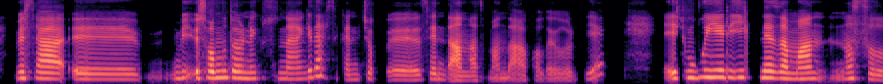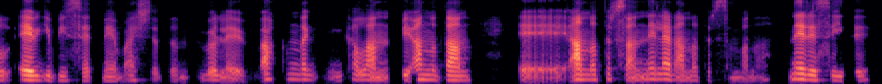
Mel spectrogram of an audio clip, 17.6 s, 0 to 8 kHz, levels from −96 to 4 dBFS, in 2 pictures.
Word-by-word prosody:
Mesela, 215 -2 +6
eee, 185 -1 -2
bir 240 -4 -2
somut 235 +1 +5
örnek 220 -2 +2
üstünden 200 -3 -5
gidersek, 295 -1 -3
hani, 180 0 -10
çok, 205 -2 -9
eee, 165 0 -3
senin 190 +1 -6
de - - -1
anlatman 150 - -2
daha - - -5
kolay - - -15
olur 75 0 -14
diye. 335 - -9 0.6
Eee, - - +4
şimdi 240 -1 +2
bu 260 - +1
yeri 255 -1 +6
ilk 250 +1 -1
ne 240 -1 +7
zaman, 210 0 +4
nasıl 210 -8 -6
ev 160 -1 +8
gibi 155 -1 -12
hissetmeye 145 -1 -13
başladın? 170 +9 -17
Böyle - - -8
aklında 185 -1 -6 0.4
kalan 85 -1 -5
bir - - -4
anıdan, 160 -3 0 0.5
eee, - - -6
anlatırsan 180 +1 +1
neler 190 -2 -1
anlatırsın 155 +10 -11
bana? 175 - -23 0.2
Neresiydi? 160 -5 -2
195 Hz, 135 wpm, -23 LUFS, 170-235 Hz, 0.6 s, ev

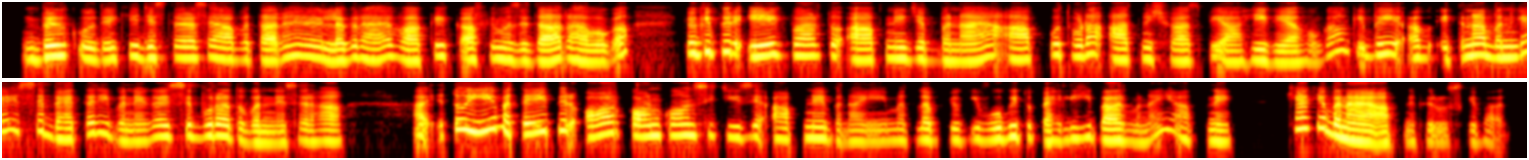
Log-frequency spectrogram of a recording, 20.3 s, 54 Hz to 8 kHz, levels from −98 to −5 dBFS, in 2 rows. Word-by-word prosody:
बिल्कुल। 225 +2 +4
देखिए 195 +5 -4
जिस 210 -1 -3
तरह 210 -1 0
से 205 +2 -7
आप 195 -2 +1
बता 185 -1 +1
रहे 235 +2 -2
हैं 215 - -1
लग 175 +2 0
रहा 195 -4 -1
है 225 - -1
वाक़ई 175 +2 +1
काफ़ी 205 -3 -2
मज़ेदार 175 -1 +3
रहा 190 -3 0
होगा। 160 +9 0 0.4
क्योंकि 280 +2 +4
फ़िर 310 -2 0
एक 240 +1 +4
बार 240 0 +3
तो 240 - 0 0.2
आपने 200 +3 +1
जब 195 -2 -6
बनाया 170 0 0 0.2
आपको 190 +6 0
थोड़ा 250 +2 -1
आत्मविश्वास 185 -5 -2
भी - - -5
आ 160 - 0
ही 175 +2 -2
गया 155 -2 -1
होगा 260 - -8
कि - - -6
भई 260 +3 0
अब 215 -4 -3
इतना 230 +6 +3
बन 215 -2 0
गया 285 - -3
इससे 325 -1 -6
बेहतर 195 +9 -2
ही 280 - -4
बनेगा 170 +1 -6
इससे 230 +1 -1
बुरा 240 +1 +4
तो 185 - -8
बनने 155 -1 -5
से 175 +3 -8
रहा। 165 0 -3 0.5
अ, - - +2 0.2
तो 360 - +4
ये 325 +1 +7
बताइए 280 +1 +3
फ़िर 335 - 0
और 260 +6 +4
कौन-कौन 245 +1 +2
सी 245 0 -6
चीज़ें 225 -1 -8
आपने 205 +1 -3
बनाई? 165 -2 -11
मतलब 180 +1 -6
क्योंकि 185 0 -10
वो 190 +1 -2
भी 230 +3 0
तो 220 -1 -11
पहली 170 +3 -5
ही 225 - -7
बार 180 0 +6
बनाई 255 - -10
आपने। 170 - -7 0.4
क्या, 375 +1 +5
क्या 390 0 +1
बनाया 185 - +8
आपने 150 +1 -1
फ़िर 80 - -13
उसके 75 - -16
बाद? - - -18
200 Hz, 225 wpm, -22 LUFS, 175-240 Hz, 0.5 s, बनाया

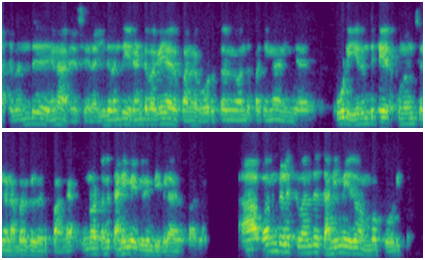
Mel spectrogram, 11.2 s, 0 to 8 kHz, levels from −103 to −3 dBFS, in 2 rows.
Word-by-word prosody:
அது - - -7
வந்து 415 - -6 0.2
ஏன்னா, - - -1 0.3
சில 465 +2 -4
இது - - +1
வந்து 215 -11 -3
2 110 +1 0
வகையா 125 +2 +3
இருப்பாங்க. 105 -1 -1
ஒருத்தவங்க 220 - -3
வந்து 215 - -6
பார்த்தீங்கன்னா, 220 +1 -4
நீங்கக் 470 +2 -7 0.3
கூட 140 - +2
இருந்துட்டே 130 +3 +2
இருக்கணும்னு 125 0 -6
சில 215 - +1
நபர்கள் 420 0 -2
இருப்பாங்க. 460 +1 -4 0.2
இன்னொருத்தங்க, 130 +3 -1
தனிமை 140 +1 +5
விரும்பிகளா 105 -3 -1
இருப்பாங்க. 85 0 -9 0.7
அவங்களுக்கு 175 +5 +3
வந்து 160 +3 -2
தனிமைதான் 150 +2 +2
இது 140 - +2
ரொம்ப 465 - -2
புடிக்கும். 405 +4 -8
150 Hz, 155 wpm, -22 LUFS, -, 0.7 s, தனிமை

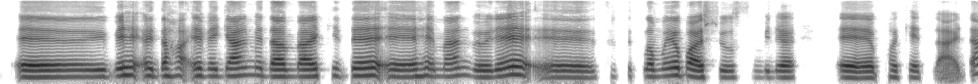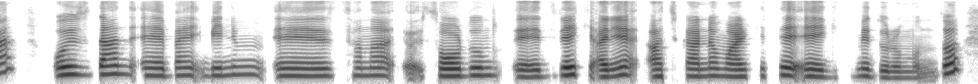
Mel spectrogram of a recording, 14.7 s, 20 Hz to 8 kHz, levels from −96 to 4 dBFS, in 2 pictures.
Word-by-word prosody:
eee, 195 +1 +5
ve, 220 - +4
eee, 225 -3 +2
daha 220 +1 -1
eve 215 0 -1
gelmeden 215 -2 +3
belki 205 +1 +2
de, - - +3 0.2
eee, 195 0 +2
hemen 215 +1 -3
böyle, 190 +2 +1 0.2
eee, 180 -1 -1
tırtıklamaya 205 +4 -2
başlıyorsun 185 -2 +1
bile, 180 0 0 0.3
eee, 170 -1 +5
paketlerden. 185 - -6 0.3
O 240 +2 +4
yüzden, 260 +1 0
eee, 225 -1 -3
be 235 -1 -5
benim, 245 +1 -8
eee, 220 0 -3
sana 230 0 -8
ö - - -11
sorduğum, 220 +2 0 0.2
eee, 195 0 -3
direkt, 245 +1 +6
hani, 210 +6 +2
aç 205 0 -5
karnına 215 +1 -3
markete, 210 +3 -1
eee, 205 -1 +1
gitme 205 +3 -9
durumundu. 180 - -1
210 Hz, 145 wpm, -23 LUFS, 195-230 Hz, 0.3 s, direkt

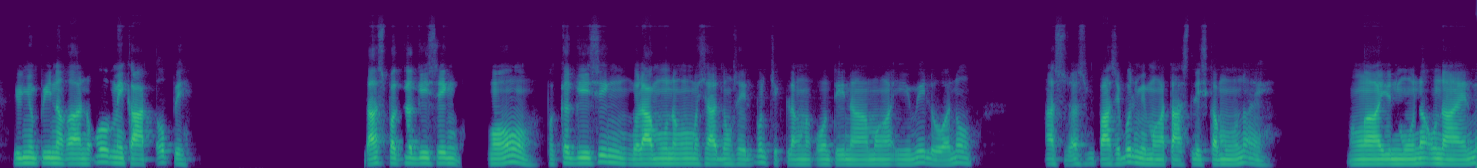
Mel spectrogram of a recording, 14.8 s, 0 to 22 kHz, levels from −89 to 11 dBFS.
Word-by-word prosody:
yun 125 +2 +2
yung - - -13
pinaka-ano 115 -2 +2
ko, 150 0 +2
may 125 -2 +2
cut 110 -1 +4
off, 140 -1 -5
eh. 110 0 -7 1.7
Ta's - - +3
pagkagising 125 -1 0 0.3
oo, 115 -5 +2
pagkagising 125 +3 -1
wala 115 0 +7
munang 115 0 0
masyadong 115 0 -1
selpon. 110 +5 -5
Tsek - - -13
lang 110 0 -2
ng 105 - -4
konti 110 0 -4
na 105 -1 0
mga 110 0 -1
email, 120 +5 -3
o 100 0 0
ano 130 +1 -5 0.7
as 115 0 -3
as 115 0 -4
possible 115 +6 +2
may 120 - +1
mga 110 -1 0
task 105 +1 0
list 110 -1 -5
ka - - +1
muna. 110 +3 -2
Eh, 95 -3 -8 0.8
mga 110 +1 +4
'yon 110 - +2
muna. 110 +2 +2
Unahin 110 0 +2
115 Hz, 160 wpm, -25 LUFS, 110-125 Hz, 1.7 s, wala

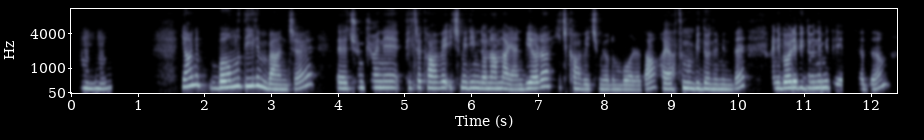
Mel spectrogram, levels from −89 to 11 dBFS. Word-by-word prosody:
Hı 230 - -1
hı. 215 +2 -2 1.0
Yani, 325 +4 +3
bağımlı 255 +6 +4
değilim 305 -5 +4
bence. 200 - -2 0.3
Eee, 220 -1 0
çünkü, 240 +3 -5
hani, 245 -1 0
filtre 245 +2 -4
kahve 235 -1 +2
içmediğim 235 -1 0
dönemler, 215 -1 +2
yani, 185 0 -3
bir 220 +1 +4
ara 280 +7 +2
hiç 245 - -7
kahve 200 -4 -3
içmiyordum 180 -1 -6
bu 180 0 -1
arada 175 +8 -4
hayatımın 210 +2 +1
bir 215 -3 +1
döneminde. 190 - -1 0.4
Hani, 220 0 0
böyle 240 +1 +7
bir 235 -3 -1
dönemi 240 +2 +2
de 195 -6 -6 0.3
yaşadım. 190 - -6
225 Hz, 145 wpm, -22 LUFS, 195-245 Hz, 1.0 s, böyle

